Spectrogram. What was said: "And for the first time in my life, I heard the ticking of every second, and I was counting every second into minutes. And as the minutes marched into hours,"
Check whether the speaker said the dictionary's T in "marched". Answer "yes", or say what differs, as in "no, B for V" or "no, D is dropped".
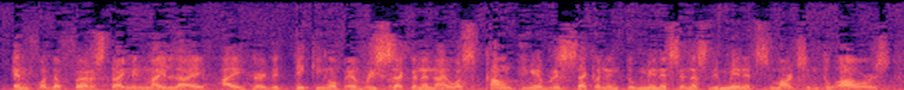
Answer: no, T is dropped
